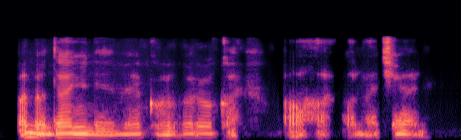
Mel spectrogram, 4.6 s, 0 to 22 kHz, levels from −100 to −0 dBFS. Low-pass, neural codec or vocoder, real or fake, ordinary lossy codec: 7.2 kHz; codec, 16 kHz, 4 kbps, X-Codec, HuBERT features, trained on general audio; fake; none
